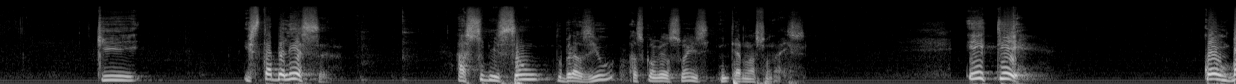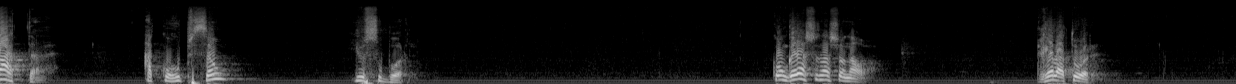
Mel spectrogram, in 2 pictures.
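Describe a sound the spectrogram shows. A middle-aged man speaks through a microphone in bursts, pausing often.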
